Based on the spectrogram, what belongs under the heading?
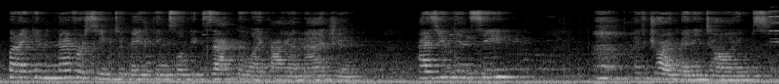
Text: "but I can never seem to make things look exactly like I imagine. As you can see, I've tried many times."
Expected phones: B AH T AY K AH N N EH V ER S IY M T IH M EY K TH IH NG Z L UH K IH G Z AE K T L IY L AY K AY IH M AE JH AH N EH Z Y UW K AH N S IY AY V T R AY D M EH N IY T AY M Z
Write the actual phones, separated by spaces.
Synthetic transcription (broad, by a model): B AH T AY K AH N N EH V ER S IY M T IH M EY K TH IH NG Z L UH K IH G Z AE K T L IY L AY K AY IH M AE JH AH N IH Z Y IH K AH N S IY AY V T R AY D M EH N IY T AY M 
